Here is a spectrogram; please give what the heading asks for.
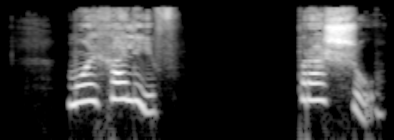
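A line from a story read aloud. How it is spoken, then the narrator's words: Hoarse whisper, cut off. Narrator (Russian): хрипло прошептала, но закончить фразу не успела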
